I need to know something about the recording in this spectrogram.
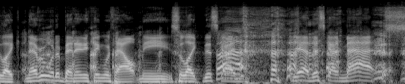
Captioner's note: laughter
